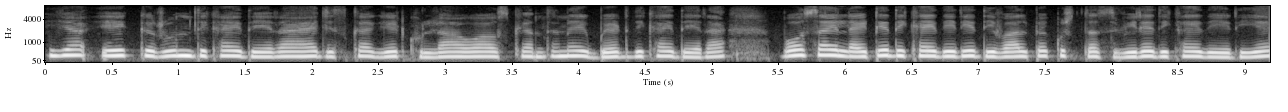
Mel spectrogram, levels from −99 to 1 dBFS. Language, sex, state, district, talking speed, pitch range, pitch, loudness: Hindi, female, Chandigarh, Chandigarh, 230 wpm, 210-235 Hz, 220 Hz, -13 LUFS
